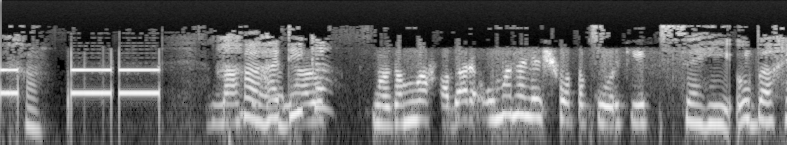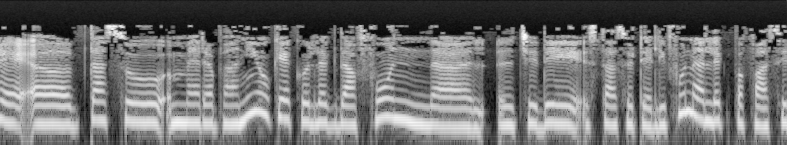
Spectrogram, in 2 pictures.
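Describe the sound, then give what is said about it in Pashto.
A brief two-tone phone keypad beep, set off when the phone touches the caller's ear during a call, sounds once near the start before steady talking carries on over the rest. “فکر کوم هغه په منځ کې چې ولګي کنه د غوږ سره نو هغه نمبر ډایل کیږي”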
